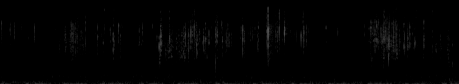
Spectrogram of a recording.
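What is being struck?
Plastic bubble wrap sheet.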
